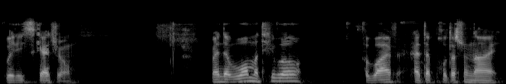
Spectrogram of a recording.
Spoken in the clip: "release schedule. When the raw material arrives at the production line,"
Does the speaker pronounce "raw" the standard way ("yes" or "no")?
no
